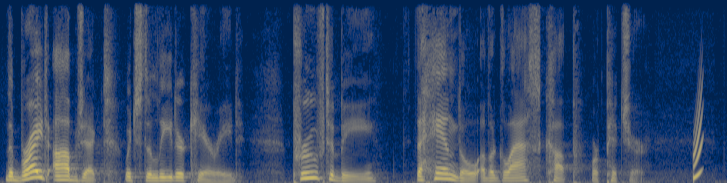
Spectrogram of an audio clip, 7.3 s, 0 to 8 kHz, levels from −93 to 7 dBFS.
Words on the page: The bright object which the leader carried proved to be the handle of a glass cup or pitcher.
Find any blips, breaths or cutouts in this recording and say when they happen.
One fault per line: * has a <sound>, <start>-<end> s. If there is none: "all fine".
* has a chirp, 6.9-7.0 s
